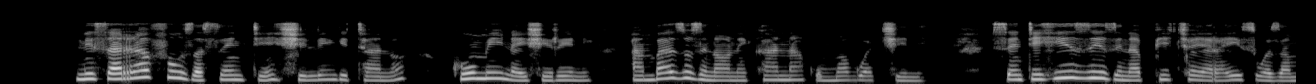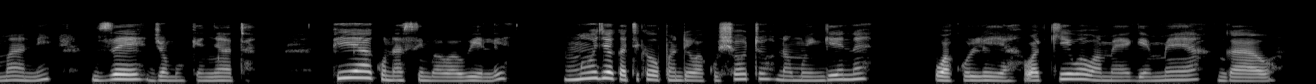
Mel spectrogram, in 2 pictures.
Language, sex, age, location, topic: Swahili, female, 25-35, Kisumu, finance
